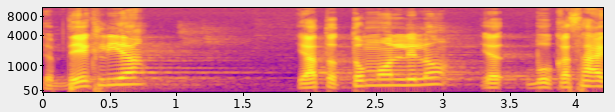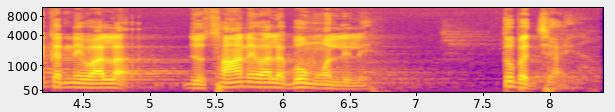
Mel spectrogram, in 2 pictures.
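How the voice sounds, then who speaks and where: A male Jain monk giving a sermon, repeating key phrases and moving between soft low asides and raised, emphatic lines. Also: lively intonation, unhurried, long pauses, clear, resonant tone. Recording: long hall reverb.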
